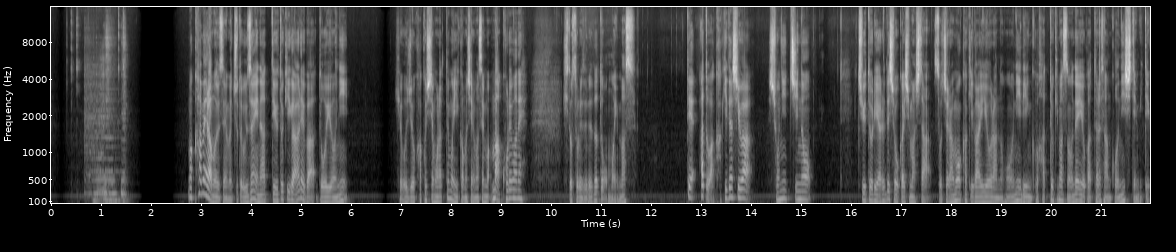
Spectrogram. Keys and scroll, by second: 9.1 super+z.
